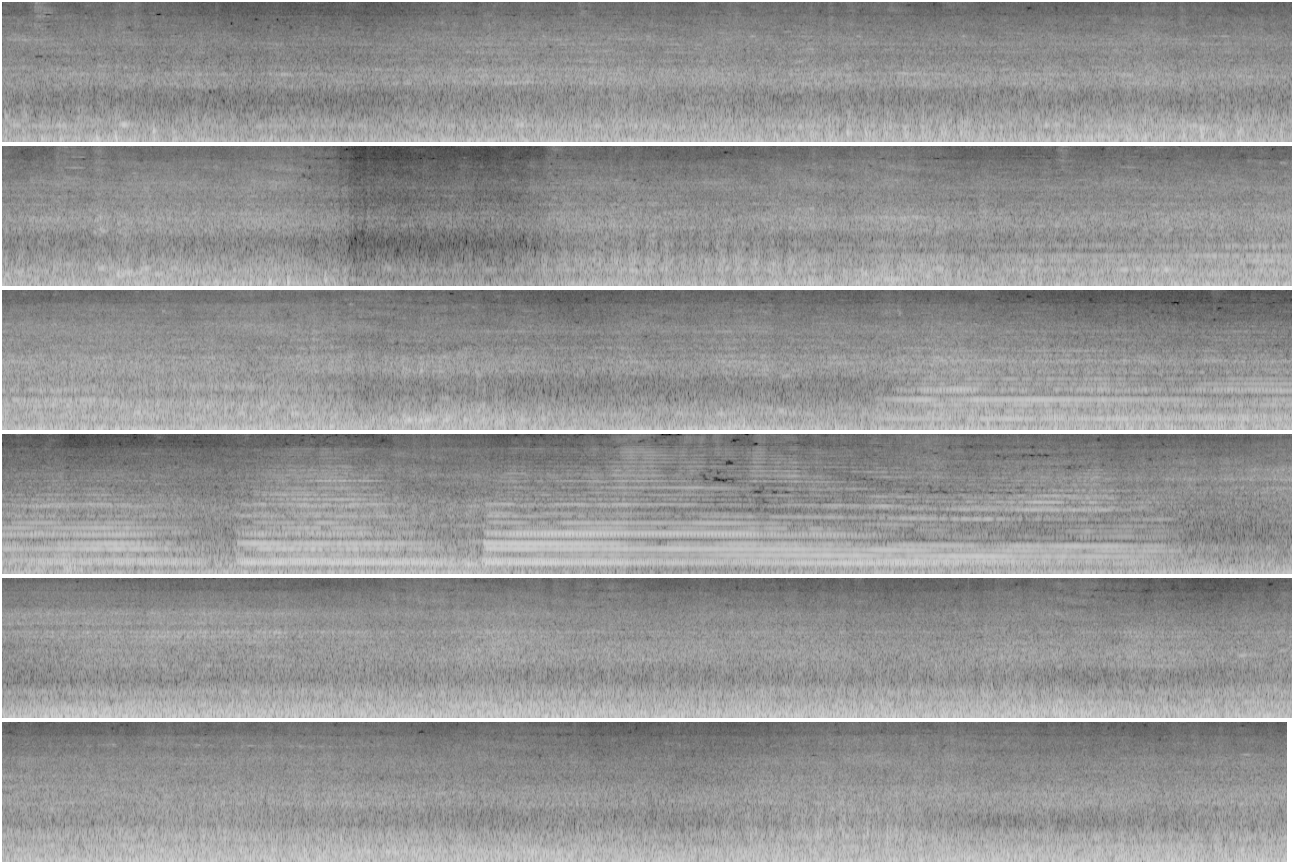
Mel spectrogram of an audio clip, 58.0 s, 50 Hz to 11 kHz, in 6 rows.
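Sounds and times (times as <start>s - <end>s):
freight train cars rolling past: 0.0s - 58.0s
locomotive air horn: 17.3s - 21.2s, 25.8s - 38.0s.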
